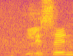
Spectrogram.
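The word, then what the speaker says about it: listen: along साथ में आओ लिसन केयरफुली लिसन मीस होता है सुनना यहां पर टी होता है साइलेंट तो लिसन मीस सुनो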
